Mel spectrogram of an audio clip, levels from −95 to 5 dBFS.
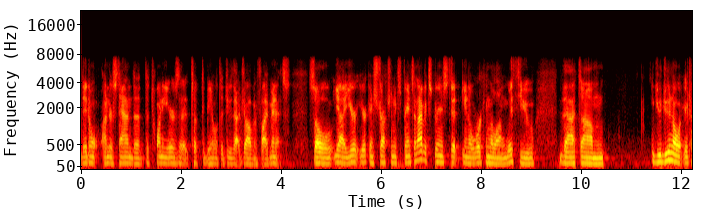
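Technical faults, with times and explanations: Throughout, AMR wideband (HD Voice) codec: the speech sounds rough and raspy, which points to the codec's lowest 6.6 kbit/s mode. A pulse-driven vocal-tract model rebuilds each frame too coarsely at that rate. Nothing is present above 7.4 kHz.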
